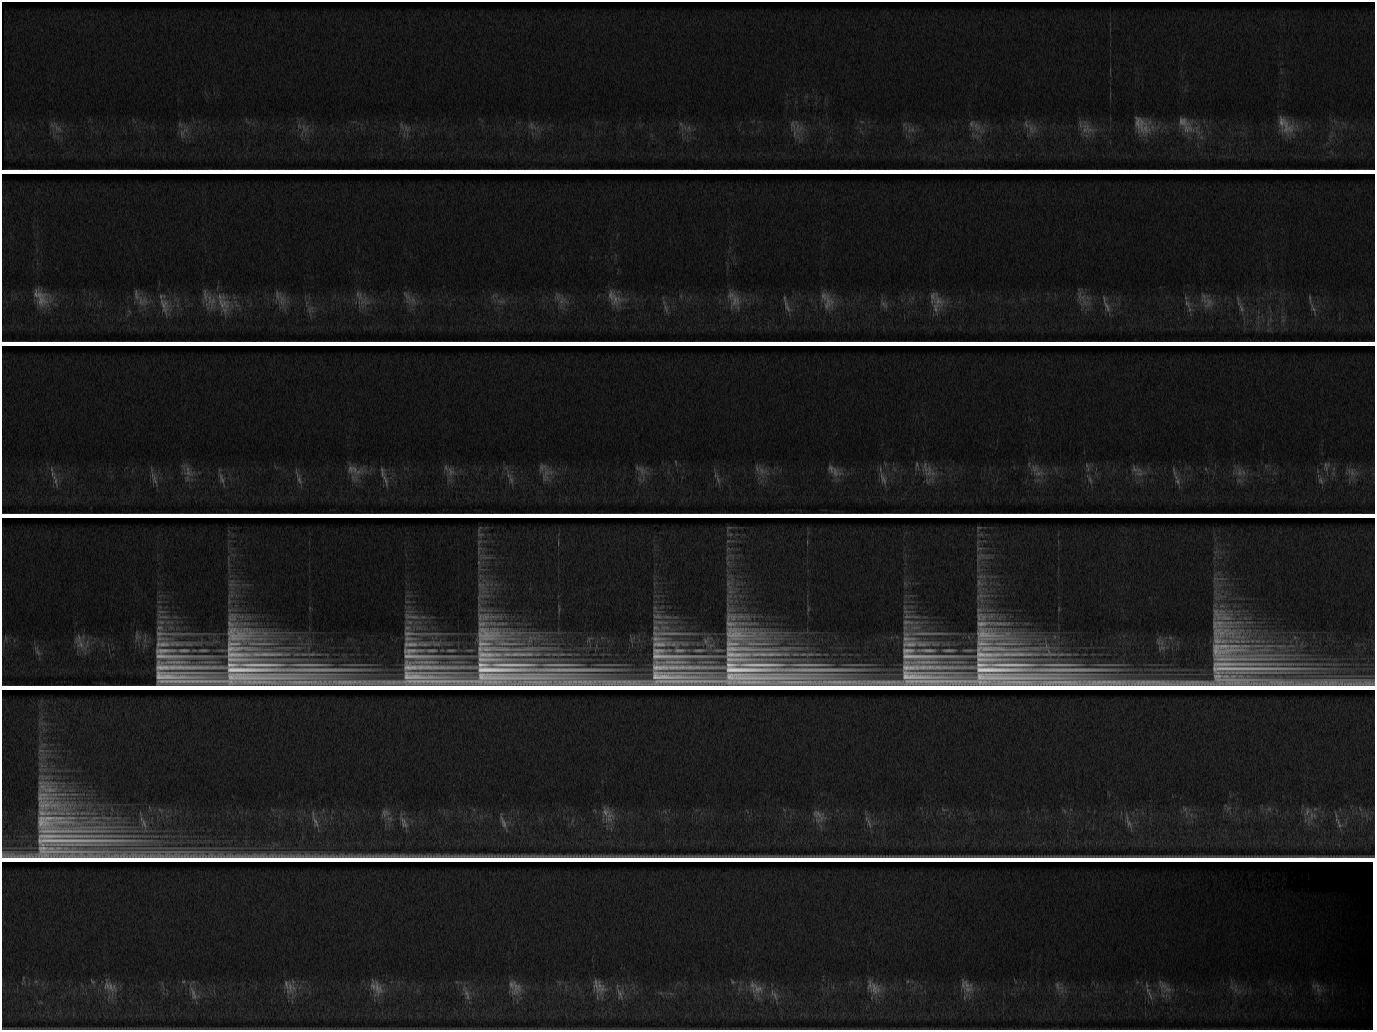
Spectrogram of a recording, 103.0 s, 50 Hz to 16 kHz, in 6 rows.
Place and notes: The ambience of the place followed by the bells of the Saint-Maurice d Eschweiler church at 2o clock on a sunday in summer 2011.
Eschweiler, Kirche, Glocken
Die Umgebung des Platzes, gefolgt von den Glocken der St. Mauritius-Kirche in Eschweiler um 2 Uhr an einem Sonntag im Sommer 2011. Die Kirche ist Teil des so genannten Pfarrverbands Kiischpelt.
Eschweiler, église, cloches
L’atmosphère de la place suivi des cloches de l’église Saint-Maurice d’Eschweiler qui sonnent 14h00, un dimanche de l’été 2011.
Project - Klangraum Our - topographic field recordings, sound objects and social ambiences
Eschweiler, Luxembourg, 3 August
